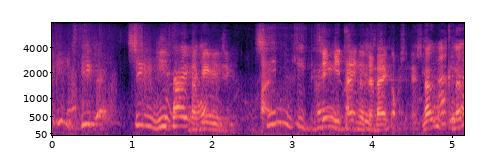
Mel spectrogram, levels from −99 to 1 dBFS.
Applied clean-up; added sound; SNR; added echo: neural separator model SepFormer DNS4.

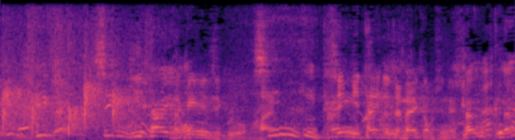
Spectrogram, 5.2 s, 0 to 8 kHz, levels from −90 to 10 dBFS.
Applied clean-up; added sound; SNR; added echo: none; Livestock, farm animals, working animals; 19 dB; none.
